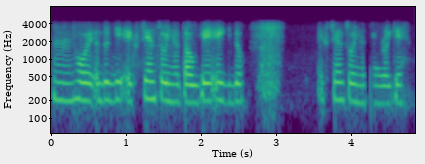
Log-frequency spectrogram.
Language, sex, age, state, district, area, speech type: Manipuri, female, 18-30, Manipur, Kangpokpi, urban, conversation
